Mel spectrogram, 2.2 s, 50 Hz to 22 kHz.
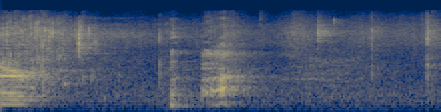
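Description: The last of a rinse of sugar water poured from a metal bowl through a plastic funnel into a plastic 2-liter soda bottle, with a single short knock a little under a second in, then quiet.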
